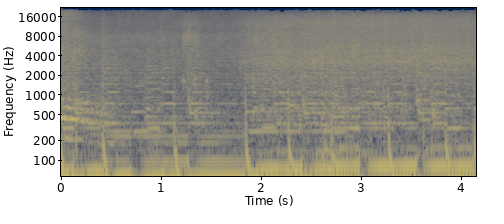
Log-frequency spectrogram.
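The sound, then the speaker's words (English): Chicken wrapped in prosciutto sizzling in a hot frying pan, a steady, fairly quiet crackling hiss that continues without pause. “So important to have that frying pan hot. Nice and hot, absolutely. Yep. You really want to hear that sizzle.”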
